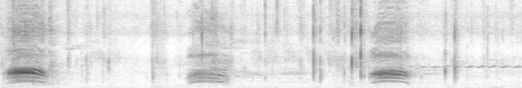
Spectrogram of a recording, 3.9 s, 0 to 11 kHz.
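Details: Crows calling loudly while fighting over food: three harsh, hoarse caws about 1.4 seconds apart, broad and noisy, with faint clicks and a thin high whistle between them.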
